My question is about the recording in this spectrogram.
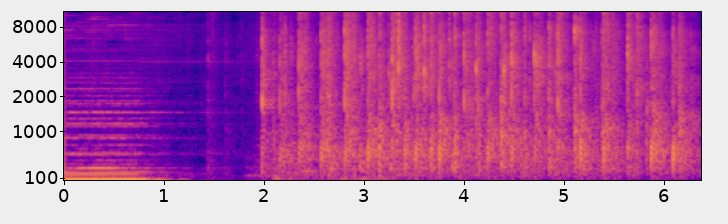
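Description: Music ending on a long held chord that dies away about a second in, followed by an audience clapping for about four seconds.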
